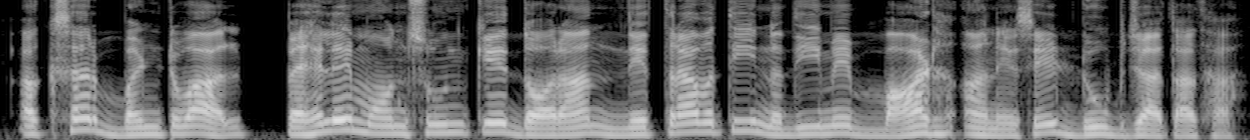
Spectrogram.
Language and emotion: Hindi, neutral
